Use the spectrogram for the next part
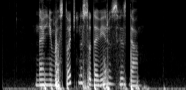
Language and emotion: Russian, neutral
